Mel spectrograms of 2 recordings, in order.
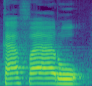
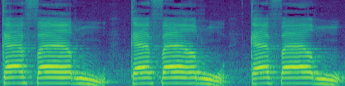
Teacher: istila itu adalah mengangkat bagian pangkal lidah kita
